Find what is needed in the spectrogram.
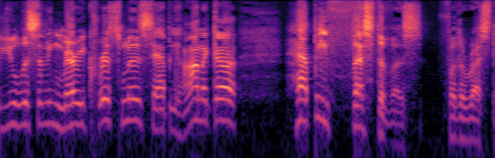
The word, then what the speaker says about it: Hanukkah: But you got to pronounce it right. It's Hanukkah. – You got to get the phlegm going.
